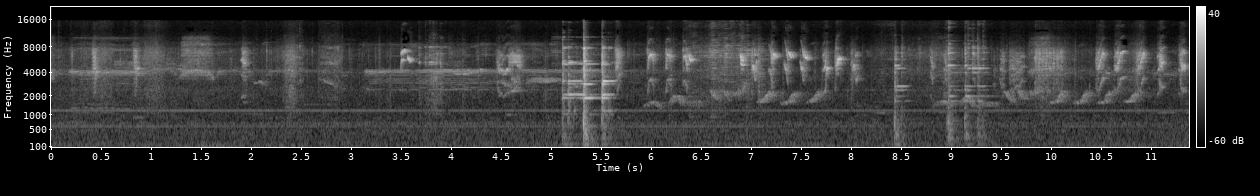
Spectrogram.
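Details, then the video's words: Red siskin tutor recording of a diligent singer: a busy, high twittering of quick chirps and buzzy trills over a faint steady hum and a couple of sharp clicks. "MASTERAN RED SISKIN PASTOL RAJIN BUNYI"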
